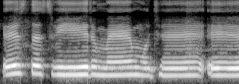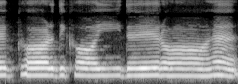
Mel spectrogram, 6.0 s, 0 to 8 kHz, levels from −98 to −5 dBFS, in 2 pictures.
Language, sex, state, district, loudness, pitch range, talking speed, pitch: Hindi, male, Madhya Pradesh, Katni, -15 LUFS, 215-230 Hz, 100 wpm, 220 Hz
